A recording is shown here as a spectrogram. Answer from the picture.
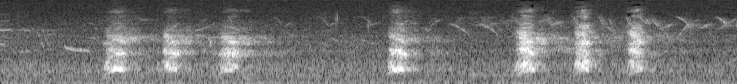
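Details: Dog barking at a skunk, barks coming in a run of three, a single bark, then another run of three.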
